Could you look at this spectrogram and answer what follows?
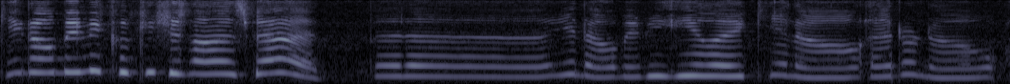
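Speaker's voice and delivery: high, whiny voice of her hopeful past self; imitating her own naive hope, high and whiny; mock naive self. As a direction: play your old gullible self, pleading. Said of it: "I was like".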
